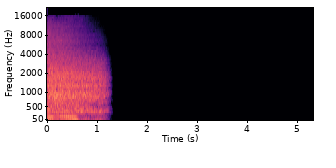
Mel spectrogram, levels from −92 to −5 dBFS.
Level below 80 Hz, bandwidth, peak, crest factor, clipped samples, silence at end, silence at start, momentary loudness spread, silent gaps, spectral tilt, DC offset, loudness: -42 dBFS; 16 kHz; -12 dBFS; 20 dB; under 0.1%; 4.1 s; 0 s; 12 LU; none; -4 dB/octave; under 0.1%; -25 LUFS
